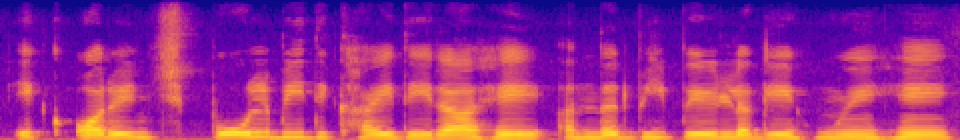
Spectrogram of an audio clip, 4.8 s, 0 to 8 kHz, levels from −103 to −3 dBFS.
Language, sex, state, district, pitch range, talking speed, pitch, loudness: Hindi, female, Madhya Pradesh, Bhopal, 205-215 Hz, 175 wpm, 210 Hz, -15 LUFS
